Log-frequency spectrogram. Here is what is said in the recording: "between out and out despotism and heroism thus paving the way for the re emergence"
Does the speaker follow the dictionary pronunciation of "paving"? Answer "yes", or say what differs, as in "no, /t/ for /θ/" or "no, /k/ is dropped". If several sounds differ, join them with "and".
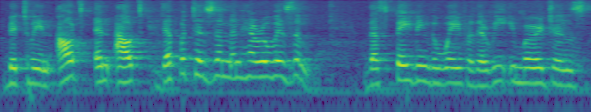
yes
